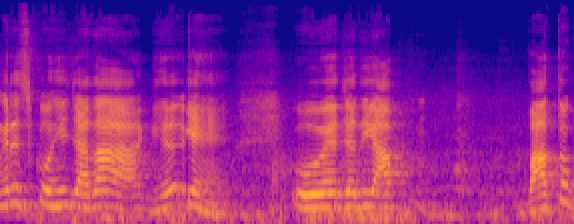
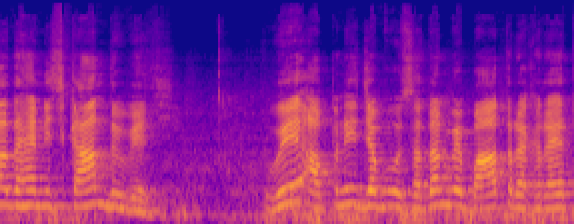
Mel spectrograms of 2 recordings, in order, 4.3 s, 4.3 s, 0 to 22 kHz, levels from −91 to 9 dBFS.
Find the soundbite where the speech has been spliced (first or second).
first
